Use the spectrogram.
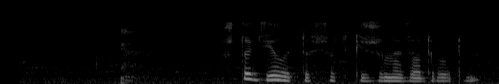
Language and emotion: Russian, sad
